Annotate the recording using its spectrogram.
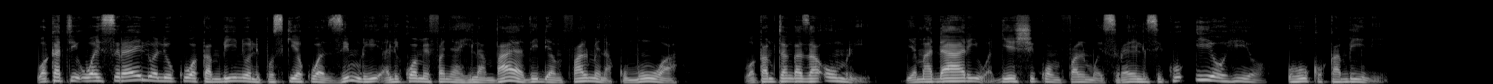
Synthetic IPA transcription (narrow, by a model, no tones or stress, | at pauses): wakatiwaisɾaɛliwaliɔkuwakambiniwalipɔsi̥kiakuwazimɾia̰likuwaːmɛfaɲaɦilambajaðiɗijam̩falmɛna̰kumua | wa̰kam̩taŋɡazaʔum̩ɾḭ | ʄɛmaɗaɾiwa̰ʄɛʃikwam̩falmɛwaisɾaɛlisikuijɔɦijɔ | hukɔkambinḭ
